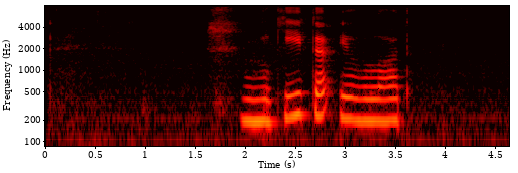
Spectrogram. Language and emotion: Russian, sad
